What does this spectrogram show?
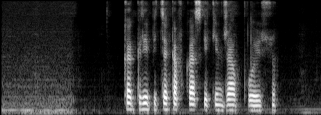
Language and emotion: Russian, neutral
